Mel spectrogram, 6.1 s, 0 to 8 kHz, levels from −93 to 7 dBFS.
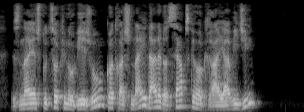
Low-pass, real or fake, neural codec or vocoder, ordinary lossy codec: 7.2 kHz; real; none; MP3, 32 kbps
